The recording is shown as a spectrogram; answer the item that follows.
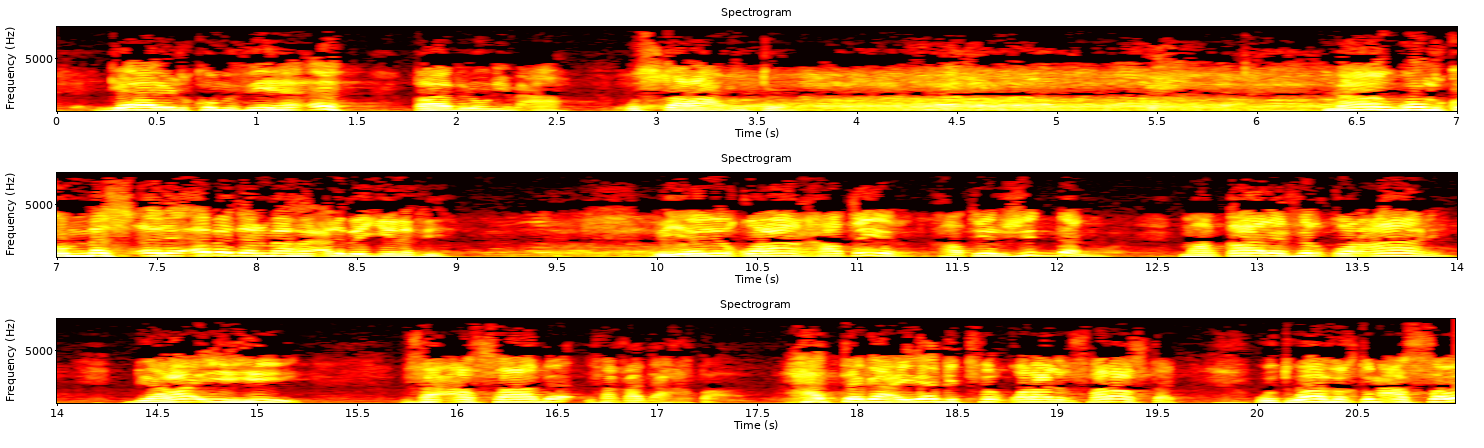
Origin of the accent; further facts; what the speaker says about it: Mauritania; احنا موريتاني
